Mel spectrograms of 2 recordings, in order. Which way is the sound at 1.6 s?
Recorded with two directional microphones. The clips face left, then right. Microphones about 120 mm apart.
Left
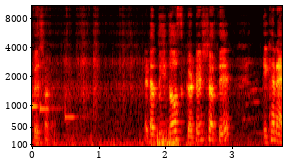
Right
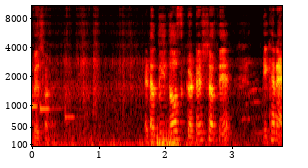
10° left (ahead or behind).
